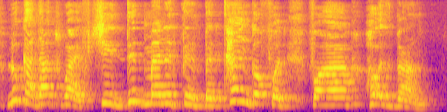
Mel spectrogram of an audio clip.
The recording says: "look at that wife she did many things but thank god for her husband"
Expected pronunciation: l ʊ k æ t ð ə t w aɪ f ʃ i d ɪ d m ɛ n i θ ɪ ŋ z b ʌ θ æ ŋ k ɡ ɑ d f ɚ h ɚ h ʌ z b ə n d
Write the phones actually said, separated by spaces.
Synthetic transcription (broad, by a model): l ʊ k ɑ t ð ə t w aɪ f ʃ i d ɪ d m ɛ n i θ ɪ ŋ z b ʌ t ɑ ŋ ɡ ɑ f f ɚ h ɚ h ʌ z b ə n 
